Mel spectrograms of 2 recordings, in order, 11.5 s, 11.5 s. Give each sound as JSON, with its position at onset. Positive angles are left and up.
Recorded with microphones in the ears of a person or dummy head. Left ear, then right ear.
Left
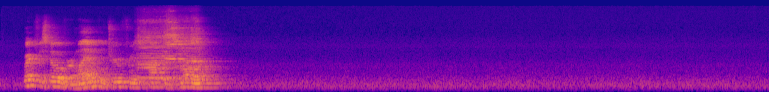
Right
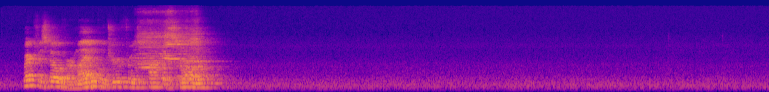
{"t": 0.3, "sound": "a man speaking", "side_deg": -65, "distance_m": 1.8}
{"t": 2.0, "sound": "a squeak", "side_deg": 0, "distance_m": 0.5}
